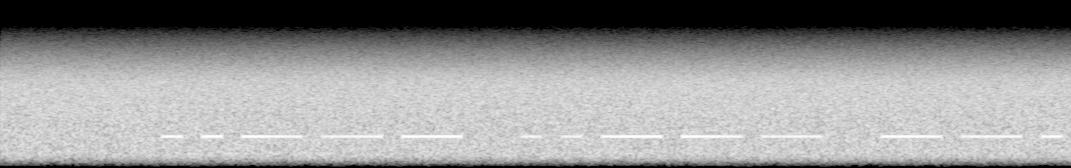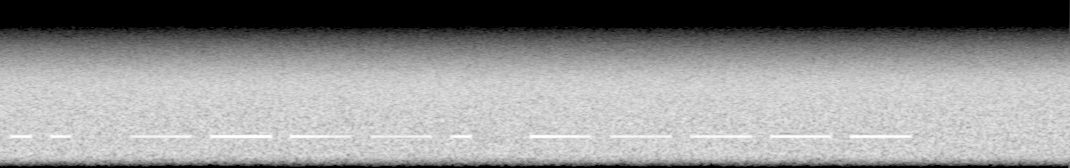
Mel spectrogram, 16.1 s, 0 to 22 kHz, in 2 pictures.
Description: Morse code, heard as a keyed tone, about 8 wpm, 760 Hz, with heavy radio static and fading. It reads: 22790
